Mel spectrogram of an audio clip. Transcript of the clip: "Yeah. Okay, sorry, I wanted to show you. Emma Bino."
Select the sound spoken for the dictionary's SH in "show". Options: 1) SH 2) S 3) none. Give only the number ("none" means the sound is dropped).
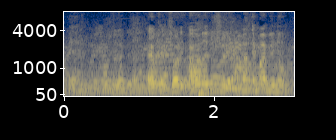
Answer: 2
